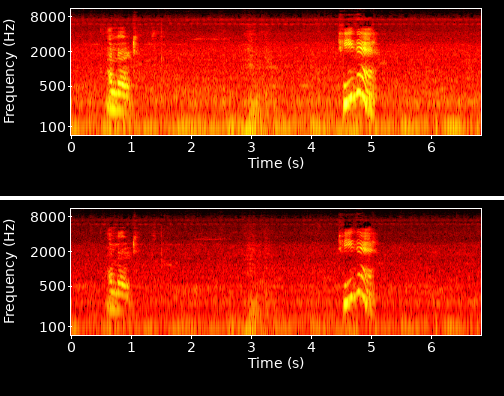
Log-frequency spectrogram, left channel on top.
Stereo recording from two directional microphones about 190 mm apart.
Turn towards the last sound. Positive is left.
turn(degrees=25)  # may be behind; listen again after turning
